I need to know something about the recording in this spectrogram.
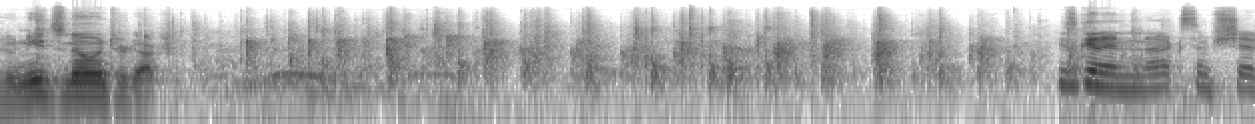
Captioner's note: applause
